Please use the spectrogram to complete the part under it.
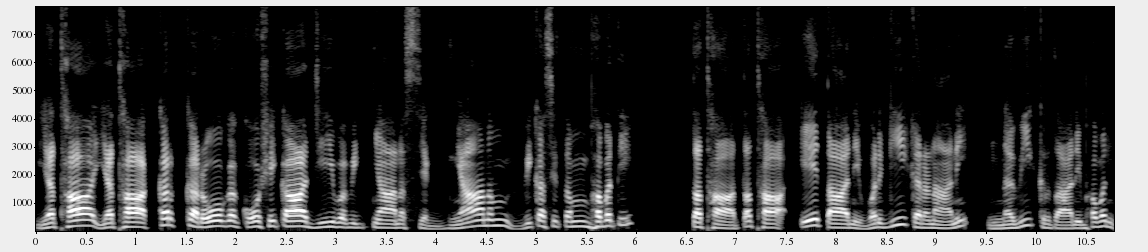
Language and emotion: Sanskrit, neutral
